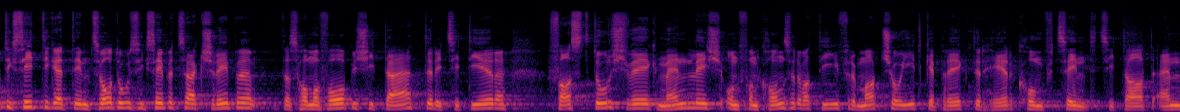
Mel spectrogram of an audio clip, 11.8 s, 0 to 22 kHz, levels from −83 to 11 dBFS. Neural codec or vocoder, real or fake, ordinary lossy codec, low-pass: none; real; none; 14.4 kHz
